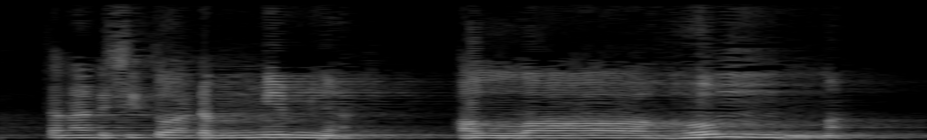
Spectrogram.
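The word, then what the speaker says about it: اللهم: di situ ada mimnya Allahumma Gimana cara bacanya Allahumma bukan Allahuma allahum dia mesti ditasdirkan Allah allahum ya dan dia harus men idgham ya ada rahasia di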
